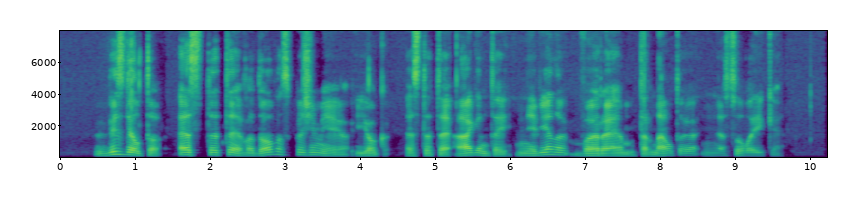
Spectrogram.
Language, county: Lithuanian, Klaipėda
